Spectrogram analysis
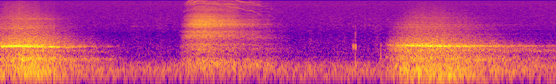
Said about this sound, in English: The first thing, though, that I want you to do is to just think about your breathing. Take a second, just focus on your breathing. Inhale, exhale.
